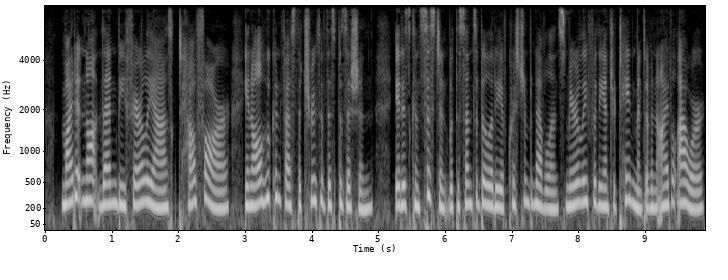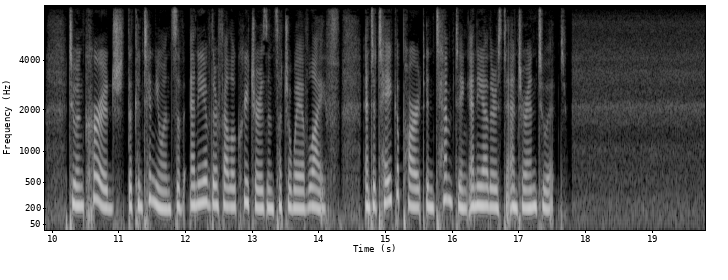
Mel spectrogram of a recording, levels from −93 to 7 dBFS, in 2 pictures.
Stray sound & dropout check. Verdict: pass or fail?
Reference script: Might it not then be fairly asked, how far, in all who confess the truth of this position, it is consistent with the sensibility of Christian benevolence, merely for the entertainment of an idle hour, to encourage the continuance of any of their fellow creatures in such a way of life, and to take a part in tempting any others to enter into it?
pass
